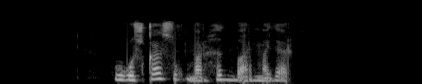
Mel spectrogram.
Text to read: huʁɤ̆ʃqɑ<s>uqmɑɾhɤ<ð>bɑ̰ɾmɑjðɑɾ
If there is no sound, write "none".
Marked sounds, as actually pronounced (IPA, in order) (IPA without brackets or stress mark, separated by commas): s, ð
